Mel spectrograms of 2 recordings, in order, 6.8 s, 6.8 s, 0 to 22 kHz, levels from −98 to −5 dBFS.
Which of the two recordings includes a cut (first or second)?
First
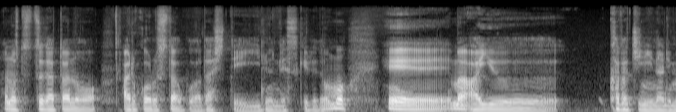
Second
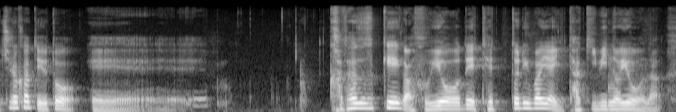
first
